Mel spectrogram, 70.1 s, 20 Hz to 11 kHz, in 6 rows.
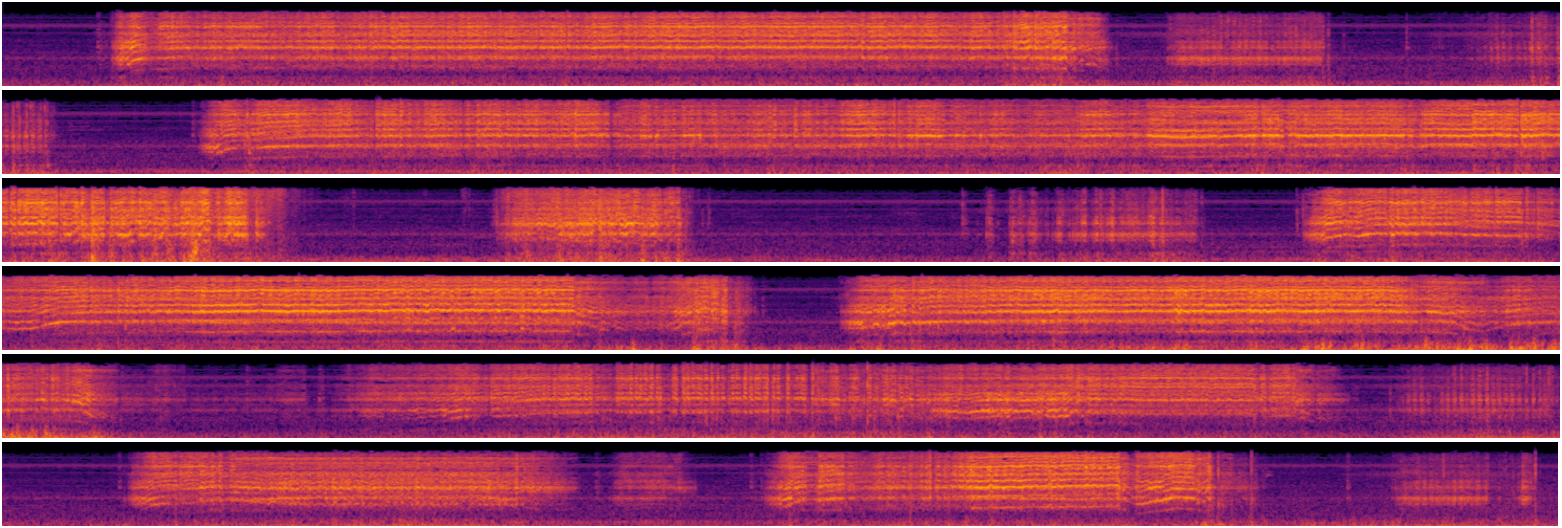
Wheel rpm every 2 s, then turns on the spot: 60, 170, 170, 160, 30, 10, 20, 160, 170, 170, 170, 160, 120, 40, 30, 10, 50, 140, 160, 110, 30, 150, 160, 120, 30, 110, 120, 110, 60, 30, 120, 30, 110, 120, 20.
8-12 30-32 56-58 68-70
